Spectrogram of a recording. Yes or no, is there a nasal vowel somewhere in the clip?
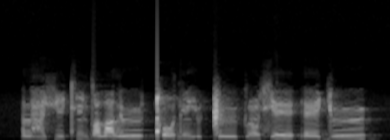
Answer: yes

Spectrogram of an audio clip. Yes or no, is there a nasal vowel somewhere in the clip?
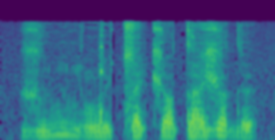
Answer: no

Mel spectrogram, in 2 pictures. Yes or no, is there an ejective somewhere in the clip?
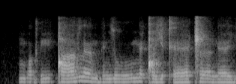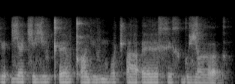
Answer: yes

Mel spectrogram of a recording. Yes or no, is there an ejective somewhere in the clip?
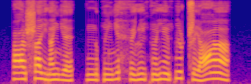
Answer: no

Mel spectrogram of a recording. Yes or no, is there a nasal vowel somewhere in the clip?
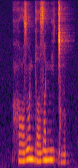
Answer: yes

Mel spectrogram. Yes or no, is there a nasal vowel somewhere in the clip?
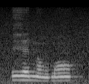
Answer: yes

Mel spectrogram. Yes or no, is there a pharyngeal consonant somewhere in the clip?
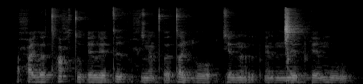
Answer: yes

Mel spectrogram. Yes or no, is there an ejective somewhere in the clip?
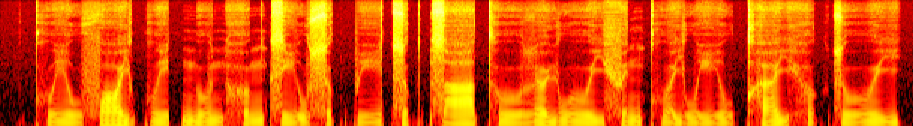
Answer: no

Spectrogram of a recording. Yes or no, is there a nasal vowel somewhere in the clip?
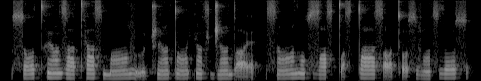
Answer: yes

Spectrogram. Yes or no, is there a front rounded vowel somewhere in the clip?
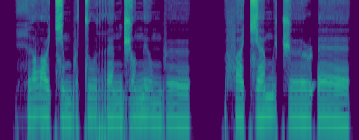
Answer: yes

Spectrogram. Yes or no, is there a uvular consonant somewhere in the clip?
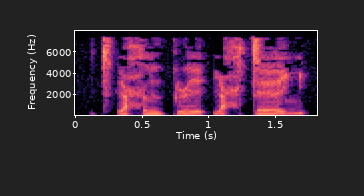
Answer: no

